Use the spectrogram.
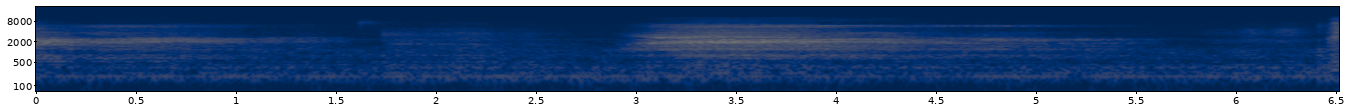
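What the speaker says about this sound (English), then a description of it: "Keep breathing nice and deeply." Slow, deep breaths during a yoga core-strengthening exercise, soft airy inhales and exhales heard close up in a quiet room, no talking.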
